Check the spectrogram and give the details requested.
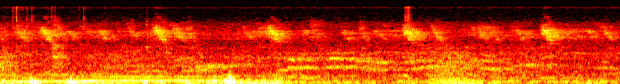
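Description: Small birds chirping in the background, a short high chirp about every second or so. A low hum in the first two seconds and a few dull thumps, the loudest about two seconds in.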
